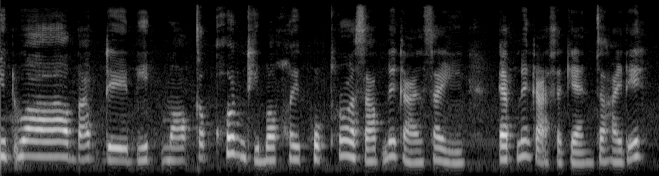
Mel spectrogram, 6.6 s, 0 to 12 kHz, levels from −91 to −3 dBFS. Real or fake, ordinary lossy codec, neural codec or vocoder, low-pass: fake; none; codec, 44.1 kHz, 7.8 kbps, Pupu-Codec; 10.8 kHz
